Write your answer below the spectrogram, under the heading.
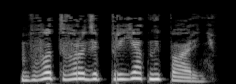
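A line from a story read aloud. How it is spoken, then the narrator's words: Grumbling to herself. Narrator (Russian): бурчала себе под нос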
